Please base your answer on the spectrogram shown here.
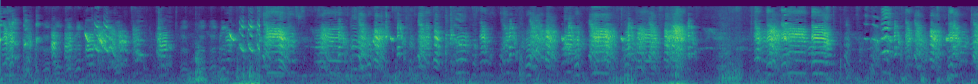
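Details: Zebra finches feeding on vegetables, giving dense overlapping nasal, buzzy call notes in quick bursts, with brief soft thumps and gaps between clusters.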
